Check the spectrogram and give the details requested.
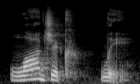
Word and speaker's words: logically: Logically, not logically, just logically, typically, logically, typically, radically. Every time you see A-L-L-Y at the end of a word, the A is silent.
